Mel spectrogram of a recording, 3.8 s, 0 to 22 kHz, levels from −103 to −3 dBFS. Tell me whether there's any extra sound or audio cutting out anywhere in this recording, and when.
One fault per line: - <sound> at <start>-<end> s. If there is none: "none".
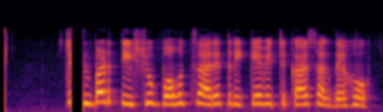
- dropout at 0.7-0.8 s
